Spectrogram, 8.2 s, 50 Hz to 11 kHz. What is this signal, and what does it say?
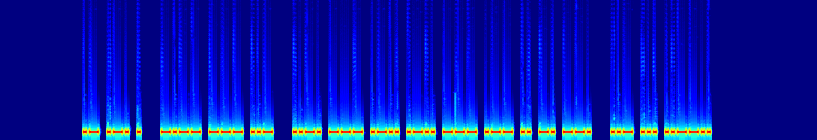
Morse code, heard as a keyed tone, about 40 wpm, 700 Hz. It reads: ARE YOU FOLLOWING US?
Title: Sentences from Top 1000 Words - Review Part 4 - 40wpm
